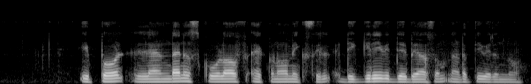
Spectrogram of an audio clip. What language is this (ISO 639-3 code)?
mal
